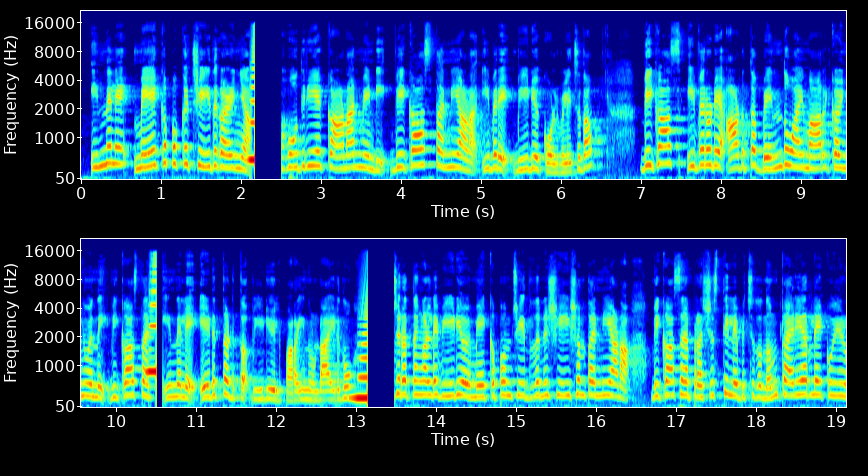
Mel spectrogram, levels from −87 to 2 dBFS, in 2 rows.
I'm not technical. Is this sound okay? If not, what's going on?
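No. Unstable filter at 2.06–2.51 s, 10.34–10.59 s and 12.84–13.48 s: a runaway filter swells a tone into a loud squeal, then briefly cuts to silence.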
